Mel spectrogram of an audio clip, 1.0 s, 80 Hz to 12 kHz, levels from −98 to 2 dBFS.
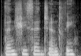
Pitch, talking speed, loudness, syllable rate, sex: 200 Hz, 235 wpm, -17 LUFS, 5.9 syllables/s, female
